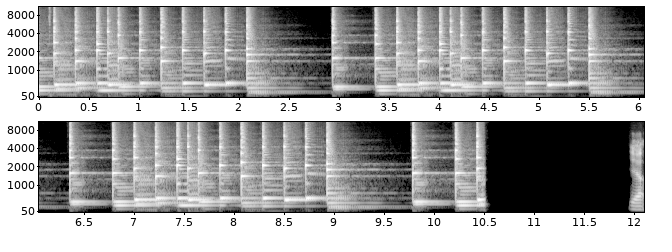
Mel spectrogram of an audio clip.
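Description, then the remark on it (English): A mobile phone ringtone plays a bright, repeating melodic tune loudly, cycling through several rings before cutting off abruptly, with no one speaking over it. “I gotta find my phone.”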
